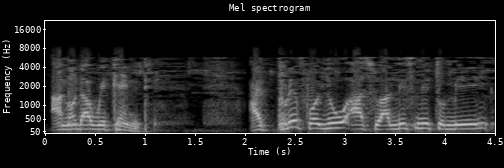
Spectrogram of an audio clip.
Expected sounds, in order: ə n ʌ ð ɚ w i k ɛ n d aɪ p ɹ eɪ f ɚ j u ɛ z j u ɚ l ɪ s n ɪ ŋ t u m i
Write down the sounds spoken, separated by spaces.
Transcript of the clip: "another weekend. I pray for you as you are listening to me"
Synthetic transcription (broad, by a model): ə n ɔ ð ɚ w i k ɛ n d aɪ p ɹ eɪ f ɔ j u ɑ s j u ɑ l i s n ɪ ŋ t u m i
